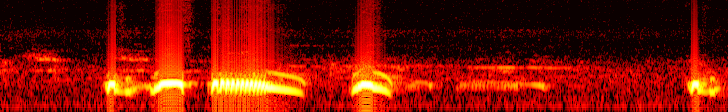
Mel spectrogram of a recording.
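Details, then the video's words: Spotted dove calling its flock with a loud, clear voice: a few soft mellow coos, a long drawn-out hooting coo that falls at the end, then a short rounded coo. A faint murmur follows, and one more brief coo comes at the end. "tiếng chim cu gáy gọi bầy giọng to rõ"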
